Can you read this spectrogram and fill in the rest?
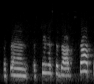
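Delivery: ordinary talk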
